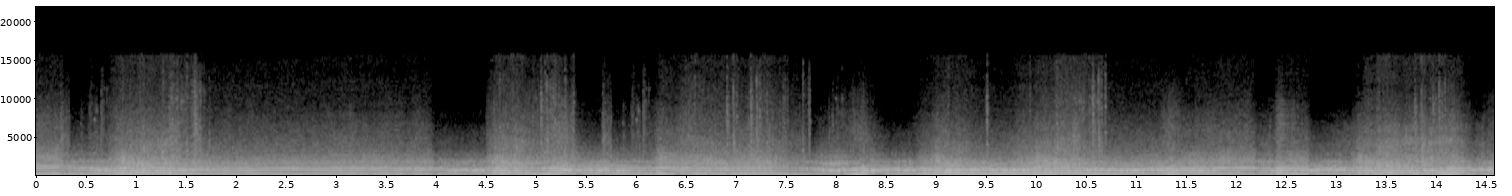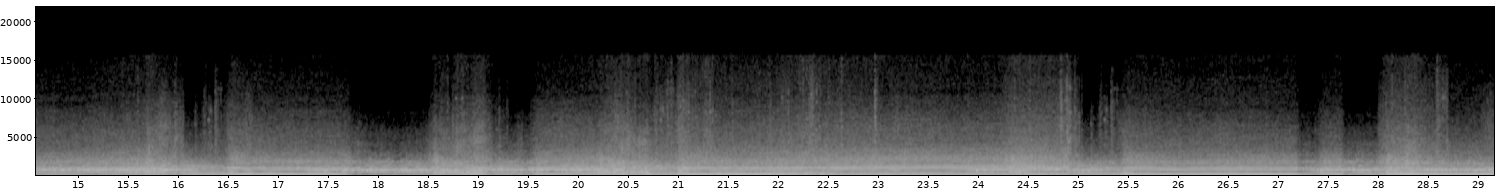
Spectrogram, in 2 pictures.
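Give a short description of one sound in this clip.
A car engine roars steadily, its pitch dipping briefly as gears shift.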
